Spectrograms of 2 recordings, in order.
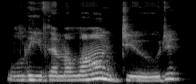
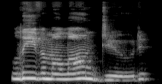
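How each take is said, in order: First: Steady, calmer repeat; calmly repeated. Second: Firm, loud, raised voice; loud warning. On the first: A narrator's reading. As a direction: say it again, unhurried and in control. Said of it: "Amos repeated calmly". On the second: Acted. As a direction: shout him off, leave him alone. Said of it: "repeated calmly".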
